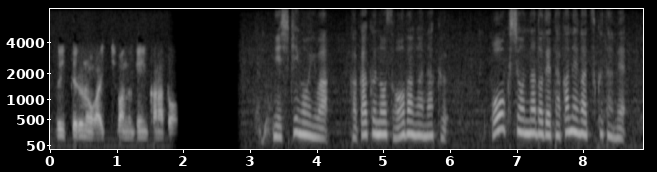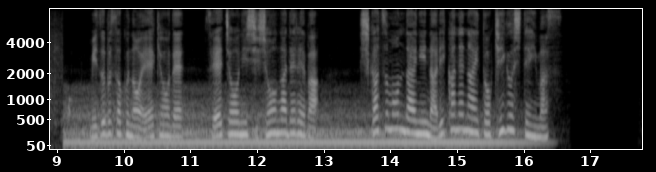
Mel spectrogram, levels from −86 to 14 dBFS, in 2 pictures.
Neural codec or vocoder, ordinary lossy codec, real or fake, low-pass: none; none; real; none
